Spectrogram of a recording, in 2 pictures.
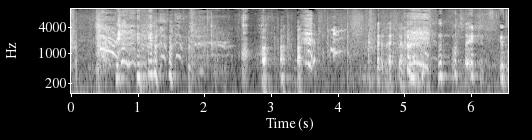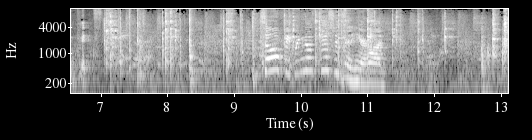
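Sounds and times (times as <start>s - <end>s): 
people laughing softly: 0.4s - 6.9s
speech: 0.7s - 1.7s
dishes and utensils clinking and clattering in a kitchen: 6.8s - 13.1s.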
